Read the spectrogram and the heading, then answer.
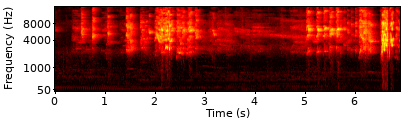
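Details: Lovebirds, a male green hybrid Nyasa lovebird and a Lilianae (Nyasa) lovebird, kept as cage birds, chirping: bursts of high, scratchy chatter in short clusters with a quiet pause midway, then more rapid chirps and a loud sharp note near the end.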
